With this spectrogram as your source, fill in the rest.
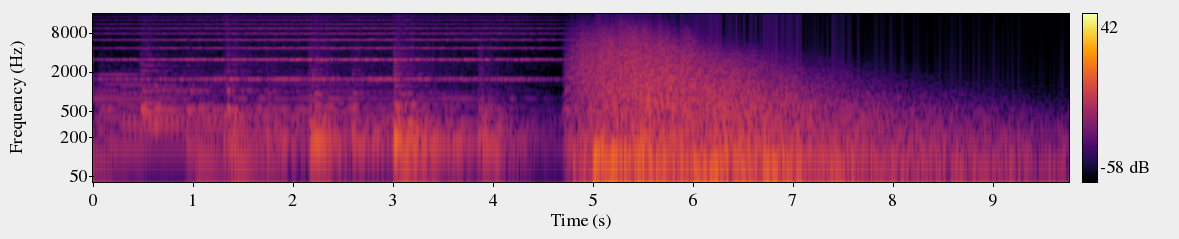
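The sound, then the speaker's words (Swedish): Tense music with low pulsing beats builds, then a burning ammunition ship explodes halfway through: a sudden, deafening blast that becomes a long roaring rumble, slowly fading away. “En monumental fullständigt förödande explosion.”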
